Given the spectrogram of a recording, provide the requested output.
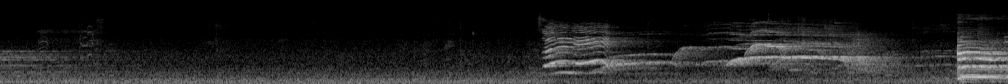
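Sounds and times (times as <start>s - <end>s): high-pitched cheering shouts: 5.8s - 10.0s.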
